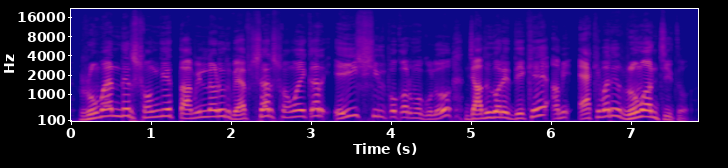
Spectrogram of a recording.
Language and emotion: Bengali, happy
